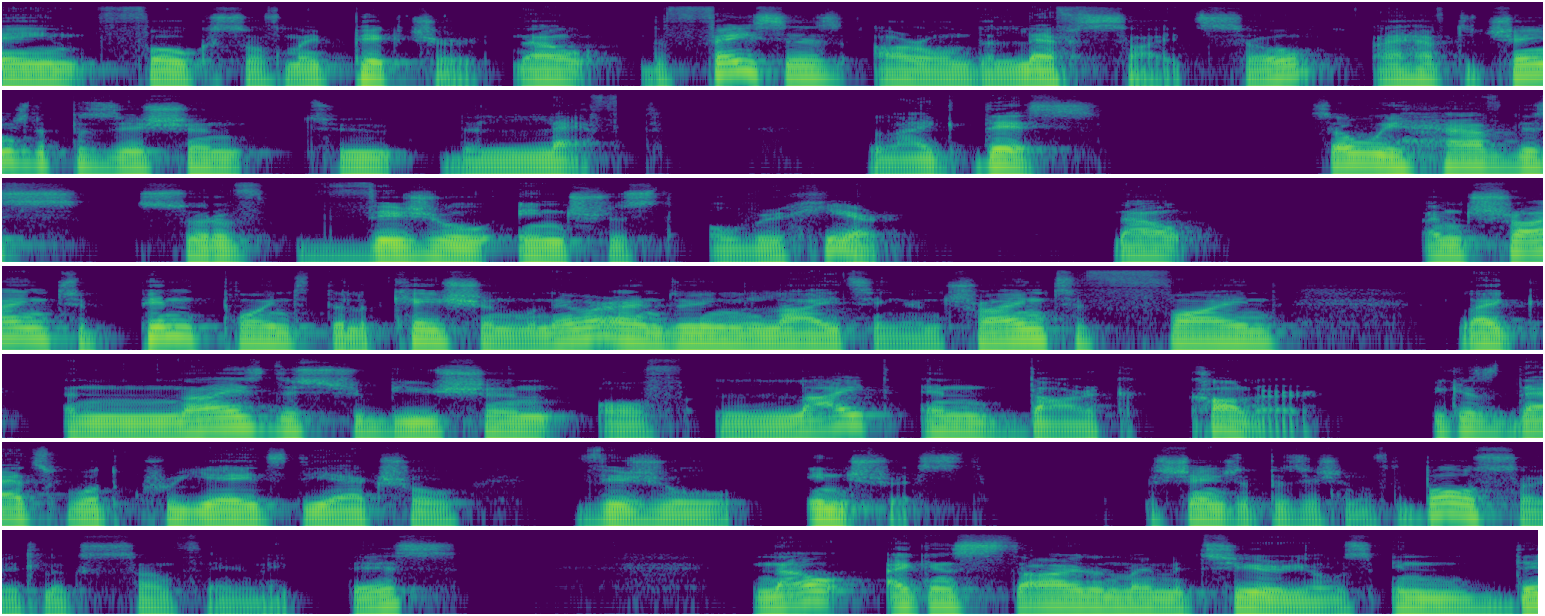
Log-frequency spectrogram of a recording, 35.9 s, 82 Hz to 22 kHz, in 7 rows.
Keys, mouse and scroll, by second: 3.4 g, 5.4 r, 11.5 g, 12.8 f, 13.3 g, 16.7 g, 18.6 r, 20.9 shift+middle click, 21.2 scroll up 5, 21.6 shift+middle click, 22.0 scroll down 3, 25.6 click, 29.3 ctrl+s, 29.9 scroll up 1, 30.3 scroll down 1, 31.2 right click, 32.1 shift+middle click.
